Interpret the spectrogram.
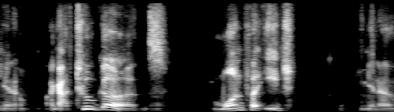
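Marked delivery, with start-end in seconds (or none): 0.5-3.0 put-on higher-pitched Georgia Southern aristocrat accent. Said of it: "so Doc Holliday".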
